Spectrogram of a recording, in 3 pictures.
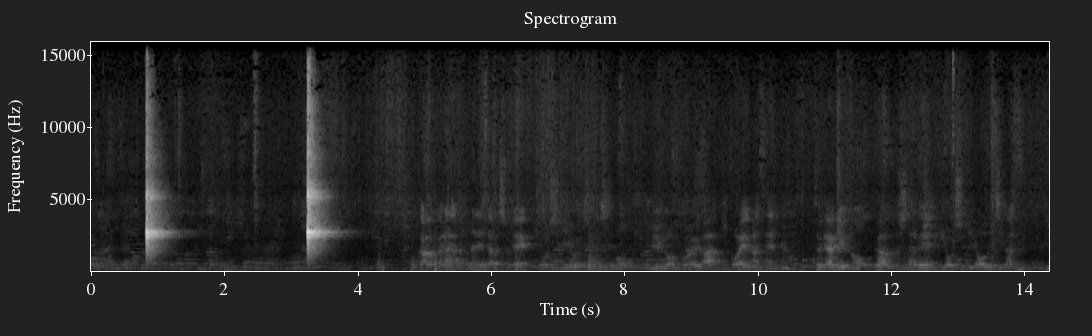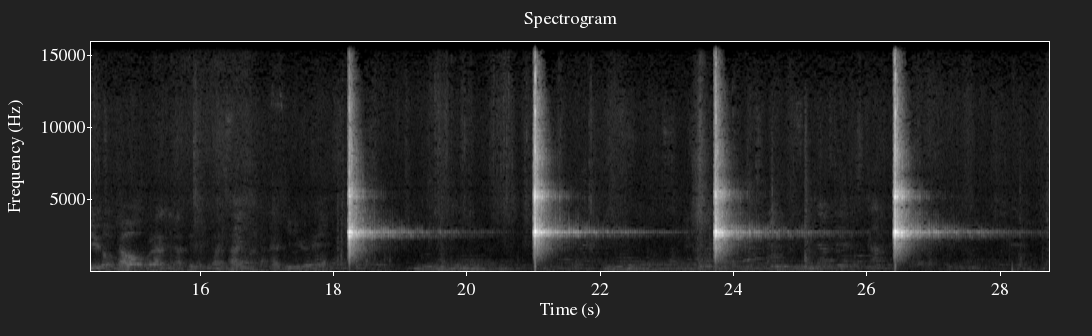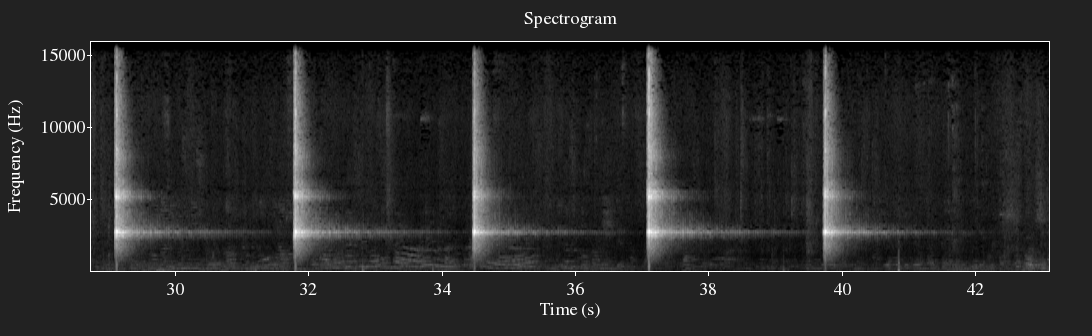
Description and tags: Echo in a Buddhist temple
Yakushi-dō Hall is in a Buddhist temple located in Nikko (Japan) where there is a big painting of a dragon on the ceiling. A monk strikes two wood blocks to demonstrate the peculiar echoe in the hall. It is said that sounds like the cry of a dragon.
Echo, Japan, Nikko, Temple, Wood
